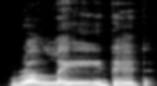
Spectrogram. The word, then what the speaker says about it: related: So the T sound in related is changed to a D because it's in between two vowel sounds. So it would be said as related.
